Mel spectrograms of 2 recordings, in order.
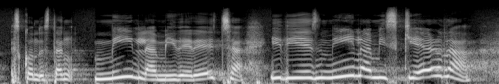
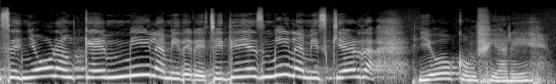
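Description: First: Said in the usual way. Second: Higher, fervent prayer to the Lord; praying aloud. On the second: Shown as a demonstration. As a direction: pray it out with trust. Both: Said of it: "Pero si usted dice".

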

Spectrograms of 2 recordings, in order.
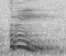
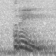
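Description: The two takes are said the same way.

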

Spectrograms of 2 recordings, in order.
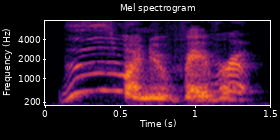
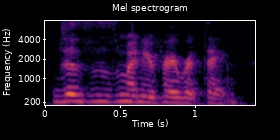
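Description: First: Higher and louder, bursting with delight; excited. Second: Said in the usual way. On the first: Real, not acted. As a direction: exclaim it with thrilled emphasis. Gushing over a gift.

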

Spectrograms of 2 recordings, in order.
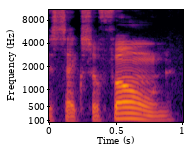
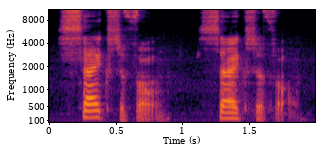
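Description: First: Saxophone wrongly stressed on the last syllable; stress on final PHONE. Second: Saxophone with a higher, punched SAX; stress on first syllable. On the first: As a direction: lean on PHONE at the end of saxophone. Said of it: "Em vez de saxophone". (saxophone com a tônica errada no final, no phone) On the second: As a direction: hit SAX high, let ophone fall away. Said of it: "a entonação entra no começo". (saxophone com a tônica no começo, no SAX) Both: Shown as a demonstration.

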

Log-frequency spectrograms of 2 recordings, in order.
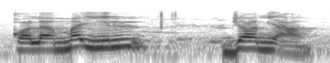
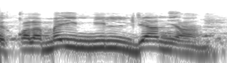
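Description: First: قلمي linked straight into الجامعة, no n; qalamayi-l-jami'a, run together; nun dropped. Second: قلمين with a sounded ni before الجامعة; nun wrongly kept. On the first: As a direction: say قلمي with a short linking i, no nun. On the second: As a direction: keep the n: qalamayni-l-jami'a. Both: Shown as a demonstration. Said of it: "لماذا تأتي بالنون".

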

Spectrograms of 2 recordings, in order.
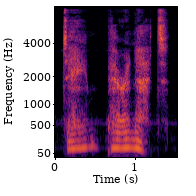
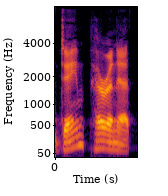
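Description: First: Soft, slow, higher-pitched murmur; hushed echo of the name. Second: Said in the usual way. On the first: A narrator's reading. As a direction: murmur the name slowly, in wonder. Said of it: "murmured the young man".

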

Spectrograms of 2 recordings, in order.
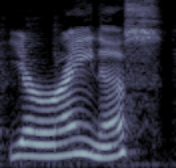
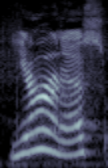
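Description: First: "Uranus" as yuh-RAY-nus; alternative pronunciation. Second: "Uranus" as YOOR-uh-nus; first-syllable stress. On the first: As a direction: stress a long AY in the middle of "Uranus", drawn out slowly. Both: Shown as a demonstration. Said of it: "or Uranus".

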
